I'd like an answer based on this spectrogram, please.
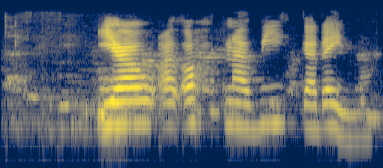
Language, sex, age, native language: Icelandic, female, 8, Icelandic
